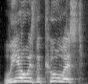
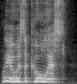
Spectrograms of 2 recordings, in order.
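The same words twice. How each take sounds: First: High, drawn-out boastful yell; boastful shout. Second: High, loud parroted yell; echoing shout. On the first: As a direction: shout it slowly to a whole crowd. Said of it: "he shouted". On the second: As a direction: shout it back like an echo. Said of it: "Echo shouted back". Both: A narrator's reading.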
